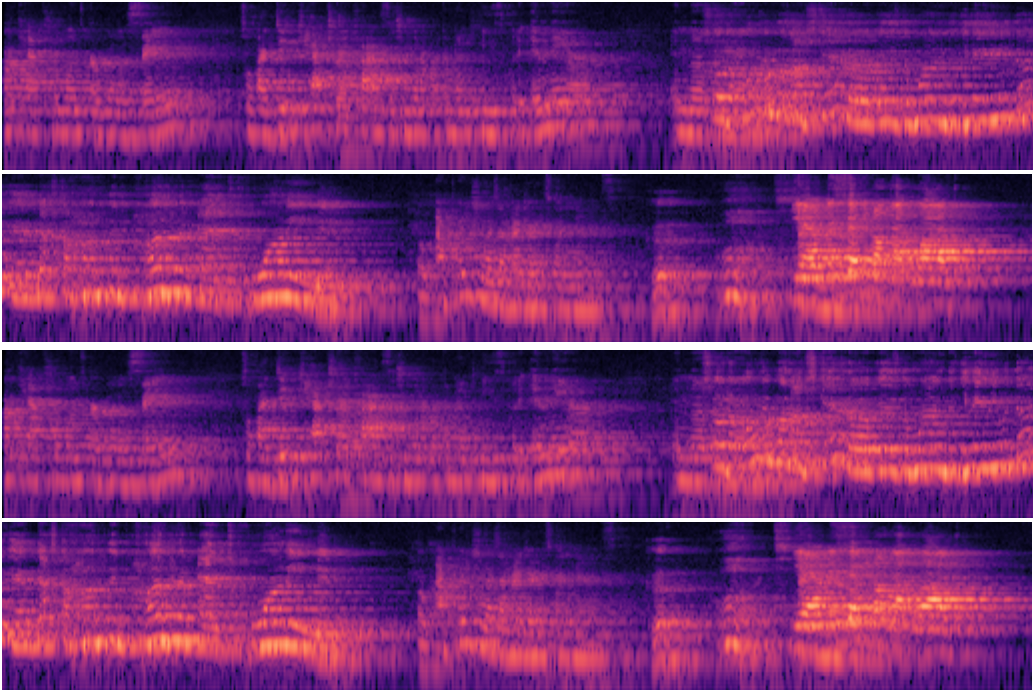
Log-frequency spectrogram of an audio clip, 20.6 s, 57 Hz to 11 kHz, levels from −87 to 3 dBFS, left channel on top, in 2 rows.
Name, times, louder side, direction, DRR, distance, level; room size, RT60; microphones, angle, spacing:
voice 1, 0.0-5.9 6.7-7.8 14.4-16.3 18.2-18.9, equal, 20° left, -5 dB, 4.2 m, -34 dB
voice 2, 7.0-13.7 14.4-14.9 16.7-17.0 17.4-18.2, right 1 dB, 35° right, -3 dB, 2.9 m, -26 dB
voice 3, 18.2-19.8, right 1 dB, 80° left, -3 dB, 3.7 m, -18 dB
20.0 x 17.5 x 2.4 m, 2.3 s
head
